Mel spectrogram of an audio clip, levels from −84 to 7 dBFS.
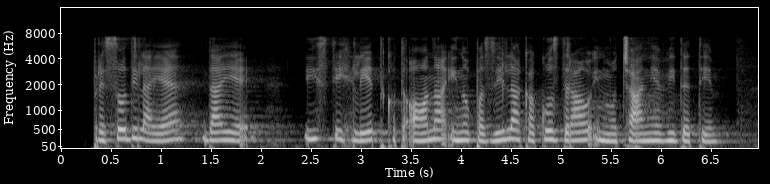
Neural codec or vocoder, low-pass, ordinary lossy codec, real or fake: none; 7.2 kHz; AAC, 96 kbps; real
